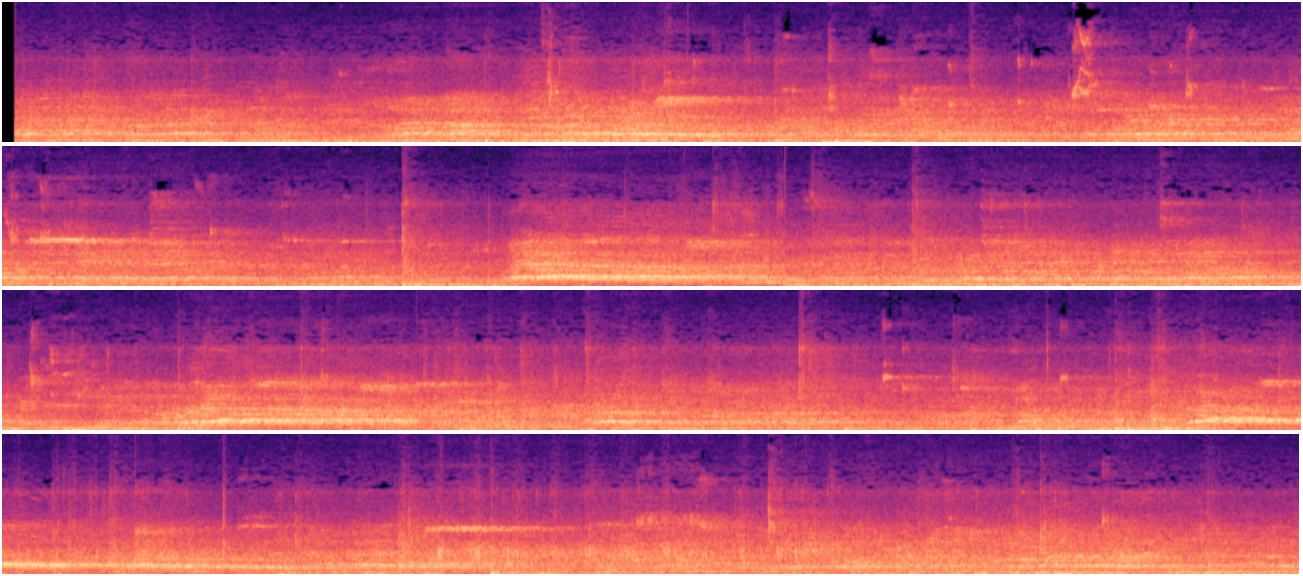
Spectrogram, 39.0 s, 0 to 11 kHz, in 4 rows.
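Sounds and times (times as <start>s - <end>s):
players shouting: 0.1s - 38.9s.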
